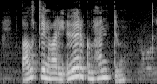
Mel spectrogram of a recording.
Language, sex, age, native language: Icelandic, female, 10, Icelandic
